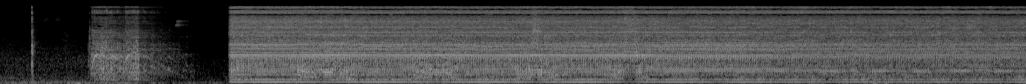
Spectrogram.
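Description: A Ryobi EZClean cordless pressure washer, drawing water from a bucket, starts abruptly about two seconds in after a click and a brief rustle. Its motor and pump then hum steadily under the hiss of its low-pressure (about 200–300 psi) jet spraying louvered sheet-metal panels.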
